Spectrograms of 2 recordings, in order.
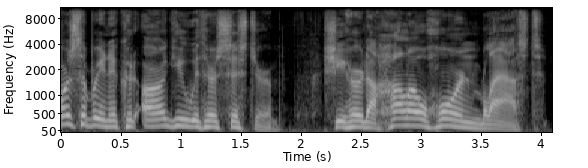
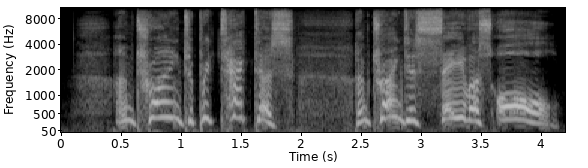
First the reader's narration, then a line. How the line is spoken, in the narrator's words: Sabrina cried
